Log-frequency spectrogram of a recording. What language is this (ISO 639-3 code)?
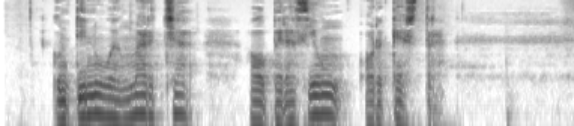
glg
